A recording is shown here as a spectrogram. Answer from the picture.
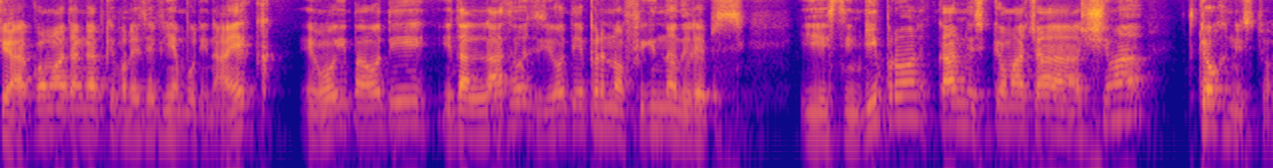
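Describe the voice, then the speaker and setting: At a moderate pace, a man with a Cypriot accent speaks at a fairly high pitch with ordinary pitch variation. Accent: Cypriot Greek. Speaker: football fan. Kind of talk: casual chat.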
